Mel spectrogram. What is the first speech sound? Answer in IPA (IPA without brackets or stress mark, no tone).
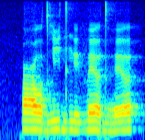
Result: ʕ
